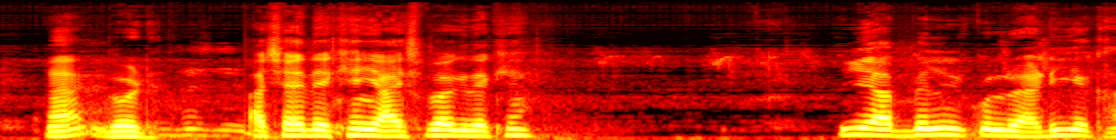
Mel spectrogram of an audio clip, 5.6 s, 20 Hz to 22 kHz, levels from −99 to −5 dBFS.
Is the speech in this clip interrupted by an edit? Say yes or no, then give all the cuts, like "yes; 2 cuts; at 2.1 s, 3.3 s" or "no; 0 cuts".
no; 0 cuts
